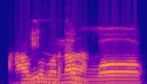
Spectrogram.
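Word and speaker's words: إن الله: খারাজ জবারলা লাম ইন্নাল্লাহ ইন্নাল্লাহ আল্লাহ হা জবর হা জবর হা ইন্নাল্লাহ ইন্নাল্লাহা ইন্নাল্লাহা ইন্নাল্লাহ ল উচ্চারণ করার সময় ঠর দূর গোল হয়ে যাবে ইন্নাল্লাহা ইন্নাল্লাহা ইন্নাল্লাহা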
